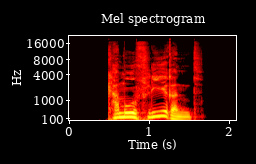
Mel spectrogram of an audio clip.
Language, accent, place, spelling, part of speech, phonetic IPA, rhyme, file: German, Germany, Berlin, camouflierend, verb, [kamuˈfliːʁənt], -iːʁənt, De-camouflierend.ogg
- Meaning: present participle of camouflieren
